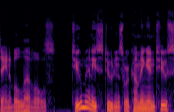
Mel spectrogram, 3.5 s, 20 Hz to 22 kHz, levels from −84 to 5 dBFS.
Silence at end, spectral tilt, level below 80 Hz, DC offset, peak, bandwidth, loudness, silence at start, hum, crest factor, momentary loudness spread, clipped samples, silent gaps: 0 s; -6 dB/octave; -48 dBFS; under 0.1%; -16 dBFS; 15 kHz; -32 LUFS; 0 s; none; 16 dB; 14 LU; under 0.1%; none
